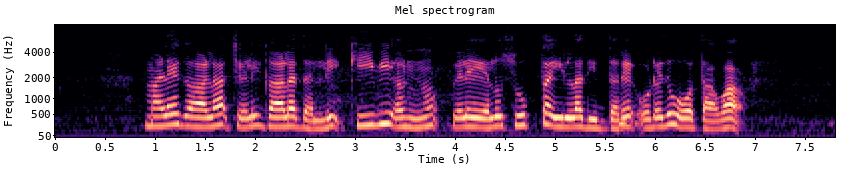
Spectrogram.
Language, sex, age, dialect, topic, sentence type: Kannada, female, 36-40, Central, agriculture, statement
